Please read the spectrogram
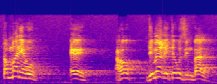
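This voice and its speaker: A stubborn old village father scolding gruffly in an Egyptian accent. His speech is quick and slightly high. The room is roomy with a long reverb tail. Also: lively intonation, fairly bright tone. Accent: Egyptian Arabic. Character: stubborn grumpy widowed rural father.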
